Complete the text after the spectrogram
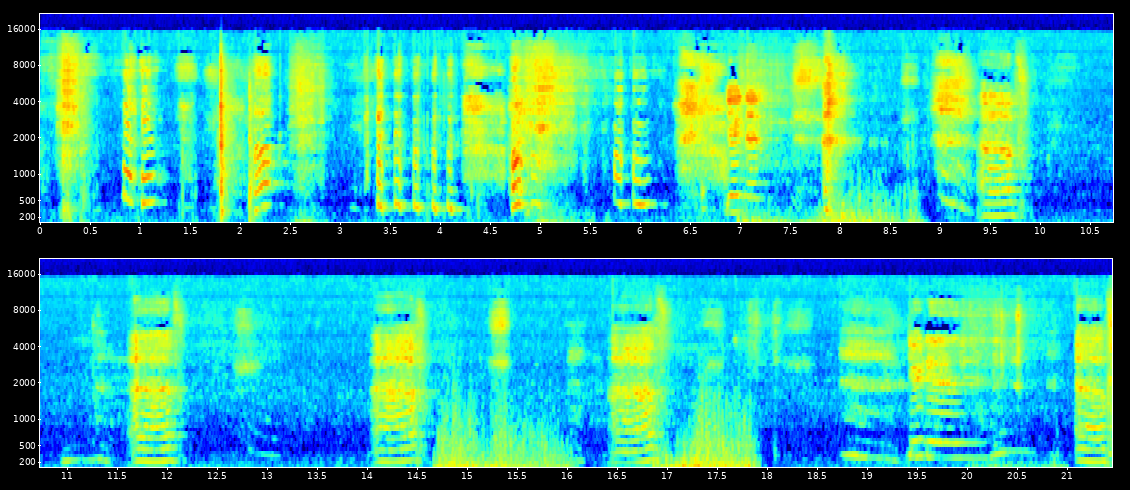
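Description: A baby giggles and laughs loudly, close by.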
